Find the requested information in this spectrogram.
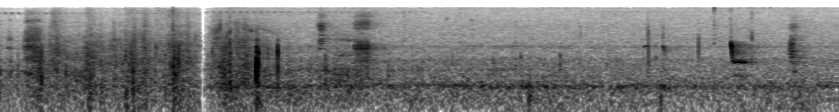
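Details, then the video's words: A tui sings near a hiking track to a river in the North Island ranges, New Zealand: harsh, rasping croaks broken by a few brief, clear ringing notes, over steady wind and movement hiss. "That bird you can hear is a tui."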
